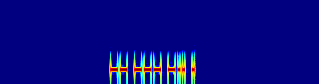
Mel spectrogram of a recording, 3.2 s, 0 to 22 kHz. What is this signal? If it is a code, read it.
Morse code, heard as a keyed tone, about 50 wpm, 700 Hz. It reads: MODE
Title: Top 1751-2000 Words 50wpm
